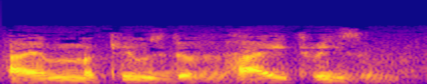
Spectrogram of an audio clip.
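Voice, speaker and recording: An actor playing a distraught, earnest condemned French army officer in a radio drama, speaking urgently. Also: male voice, lowish voice, animated, measured pace. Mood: anguished, bewildered. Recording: muffled old radio recording, faint noise.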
